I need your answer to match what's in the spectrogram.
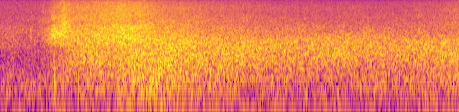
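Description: Ocean surf washes onto the sandy shore at sunrise in a steady, full hiss, one wave swelling and breaking early before settling into a continuous roar of foam, with no voices.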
